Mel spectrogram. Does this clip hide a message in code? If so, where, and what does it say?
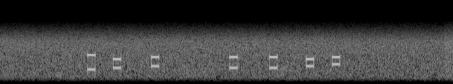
Yes: DTMF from 0.9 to 3.4 s, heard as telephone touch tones, dialled by hand, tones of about 80 ms, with radio hiss and a squelch burst at the end. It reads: 348 5570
